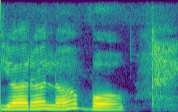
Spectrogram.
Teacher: इनका उच्चारण जीभ, तालु, दांत और ओंठों के परस्पर सटाने से होता है, किंतु कहीं भी पूर्ण स्पर्श नहीं होता। अतः ये चारों अंतस्थ व्यंजन यानी अर्ध स्वर कहलाते हैं।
